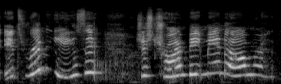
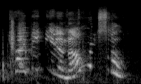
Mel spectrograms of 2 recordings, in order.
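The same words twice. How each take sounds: First: High, squeaky dwarf voice; squeaky little challenge; high-pitched voice. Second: Quick, extremely high squeak; tiny squeaky dwarf, very high and fast; voice kept up higher. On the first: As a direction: pipe it up high, encouraging. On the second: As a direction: push right up into top falsetto. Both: Acted. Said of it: "trying to keep that voice up higher".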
